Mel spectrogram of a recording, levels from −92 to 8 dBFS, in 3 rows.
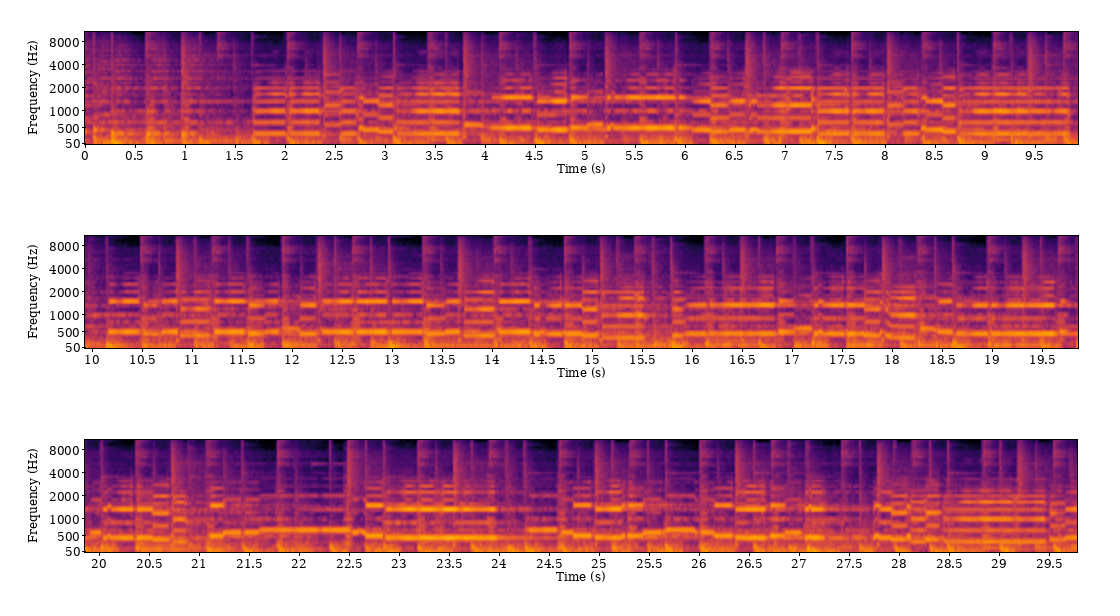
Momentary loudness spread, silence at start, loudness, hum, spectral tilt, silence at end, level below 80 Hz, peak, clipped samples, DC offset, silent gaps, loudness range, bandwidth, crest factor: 7 LU; 0 s; -17 LUFS; none; -6 dB/octave; 0 s; -28 dBFS; 0 dBFS; under 0.1%; 0.2%; none; 4 LU; 11 kHz; 16 dB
